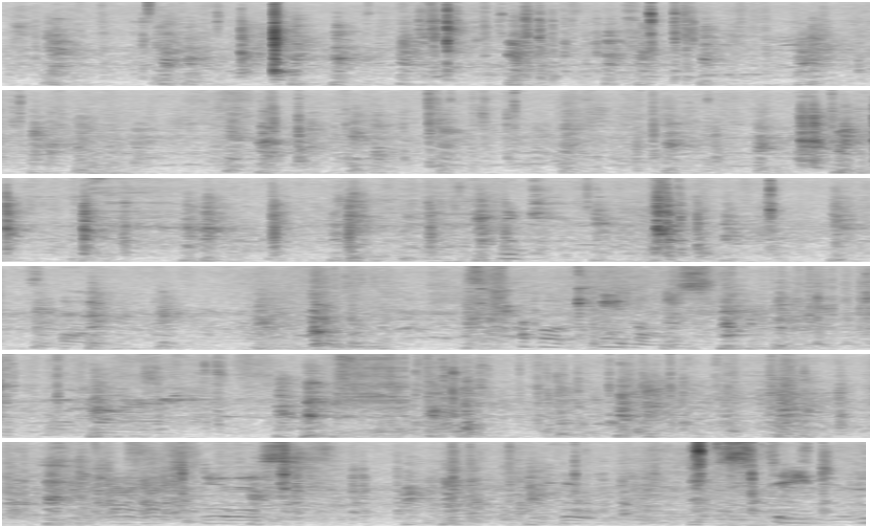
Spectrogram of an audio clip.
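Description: Hand work on a classic Alfa Romeo's dashboard: irregular clicks, taps and knocks of screws, tools and trim as the dash is unscrewed and loosened.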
